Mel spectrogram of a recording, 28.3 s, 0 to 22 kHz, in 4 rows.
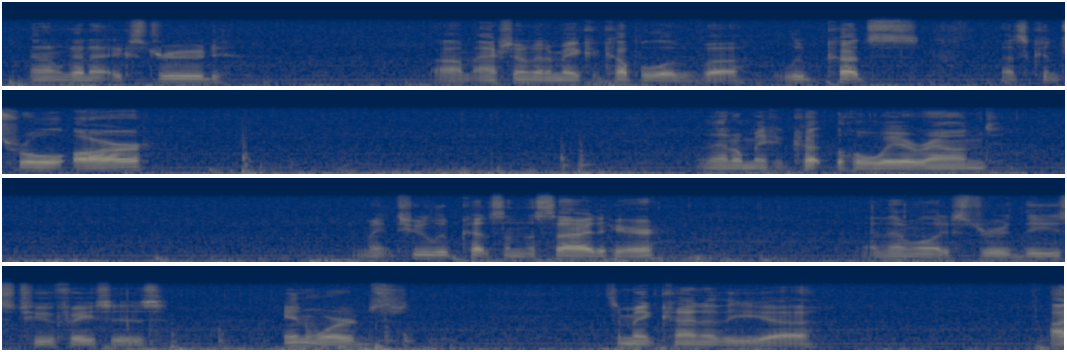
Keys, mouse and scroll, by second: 0.4 click, 4.0 ctrl+r, 8.8 click, 9.6 KP_6, 10.2 KP_4, 10.6 KP_4, 10.8 KP_4, 13.6 ctrl+r, 17.5 click, 18.9 ctrl+Tab, 20.2 right click, 22.3 shift+right click, 23.3 KP_6, 23.6 KP_6, 25.7 e.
